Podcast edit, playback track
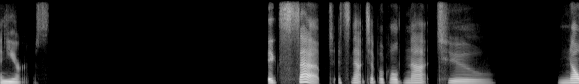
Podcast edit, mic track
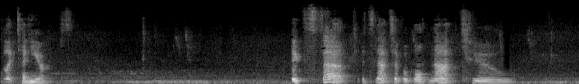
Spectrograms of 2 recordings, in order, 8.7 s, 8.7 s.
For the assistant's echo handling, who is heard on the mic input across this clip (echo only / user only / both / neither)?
echo only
